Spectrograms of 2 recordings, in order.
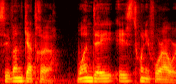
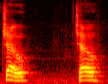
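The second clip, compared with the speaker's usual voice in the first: ciao, ciao with a French accent, a little louder; 3 semitones higher, 3 dB louder than usual. Shown as a demonstration. Teacher showing ciao in a French accent. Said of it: "with a French accent".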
